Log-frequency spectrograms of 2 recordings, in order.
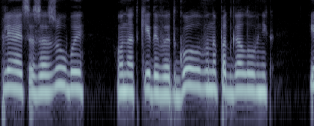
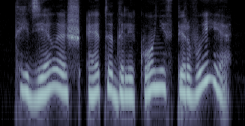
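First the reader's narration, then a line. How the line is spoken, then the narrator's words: Quiet. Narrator (Russian): тихо говорит он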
